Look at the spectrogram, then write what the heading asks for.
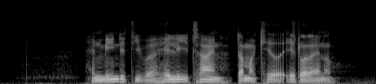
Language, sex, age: Danish, male, 25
